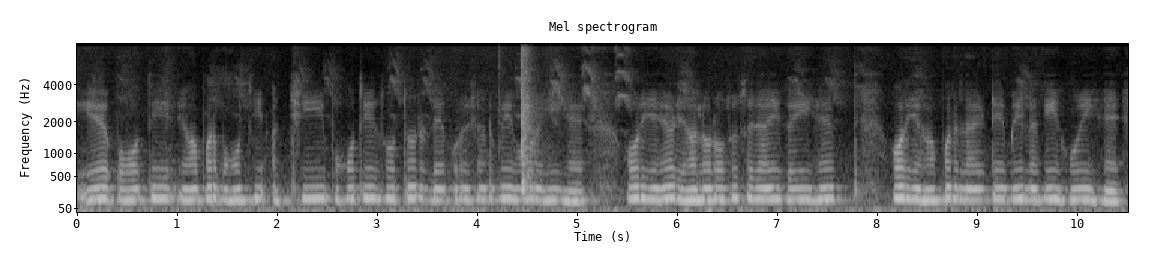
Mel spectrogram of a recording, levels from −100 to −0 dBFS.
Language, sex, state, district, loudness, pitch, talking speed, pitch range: Hindi, male, Uttar Pradesh, Muzaffarnagar, -34 LUFS, 155 Hz, 180 wpm, 150-160 Hz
